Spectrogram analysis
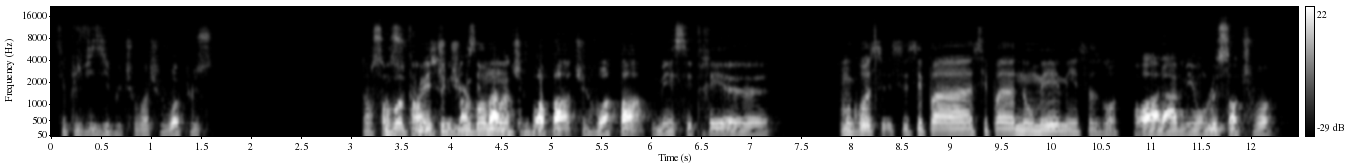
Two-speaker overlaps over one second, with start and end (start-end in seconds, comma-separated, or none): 3.2-4.7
